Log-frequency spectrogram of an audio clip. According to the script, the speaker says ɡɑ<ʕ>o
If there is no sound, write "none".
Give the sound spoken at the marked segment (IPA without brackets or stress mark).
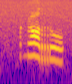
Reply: r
